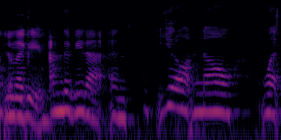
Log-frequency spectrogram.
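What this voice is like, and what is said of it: Put-on accent. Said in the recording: “you're the one that got the accent.”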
